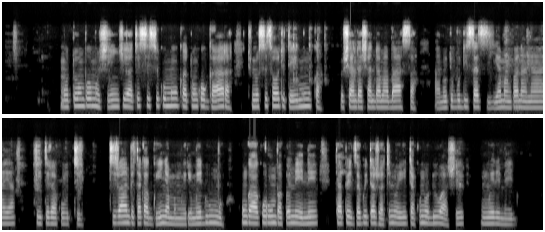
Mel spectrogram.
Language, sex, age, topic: Ndau, female, 18-24, health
